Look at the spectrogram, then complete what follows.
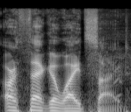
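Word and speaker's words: Arcega-Whiteside: r theta white side with a th sound that is what we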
